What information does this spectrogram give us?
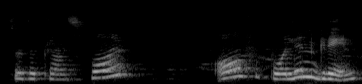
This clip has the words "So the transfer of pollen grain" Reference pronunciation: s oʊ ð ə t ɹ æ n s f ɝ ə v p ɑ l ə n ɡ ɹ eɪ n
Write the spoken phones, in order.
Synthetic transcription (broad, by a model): s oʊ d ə t ɹ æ n s p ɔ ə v p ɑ l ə n ɡ ɹ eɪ n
